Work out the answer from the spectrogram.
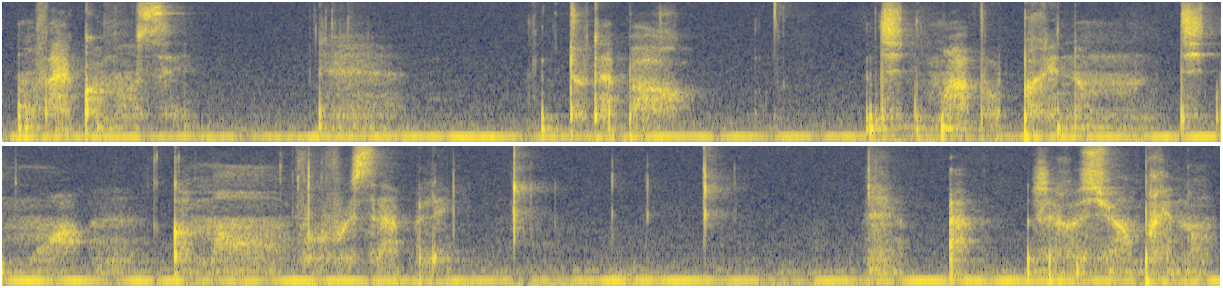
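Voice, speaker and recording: A woman plays a mystical female fortune teller in a whispered ASMR roleplay, calling listeners darling. She speaks slowly and soothingly, with a pushed, bright quality to her voice.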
